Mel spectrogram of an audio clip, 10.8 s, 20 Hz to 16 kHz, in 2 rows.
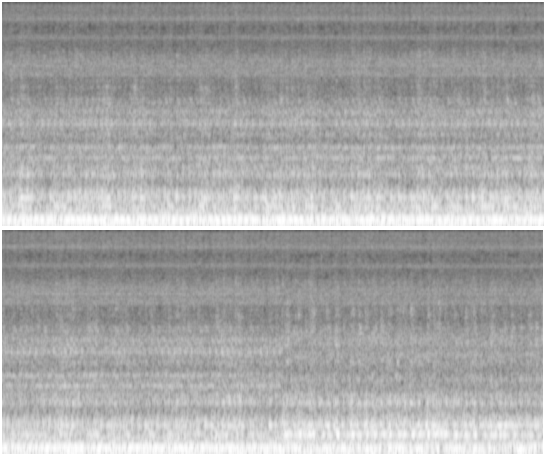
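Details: Steady, even idle from a Mercury Salt Water Series 150 two-stroke outboard, first start after last season, following replacement of a cracked carb hose that caused bogging at 2000–3200 rpm; smooth low burble with no stumbling or misfire.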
